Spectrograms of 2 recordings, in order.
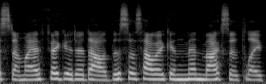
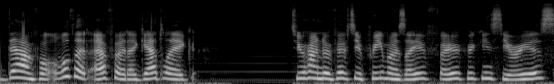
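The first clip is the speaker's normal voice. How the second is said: usual speaking voice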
